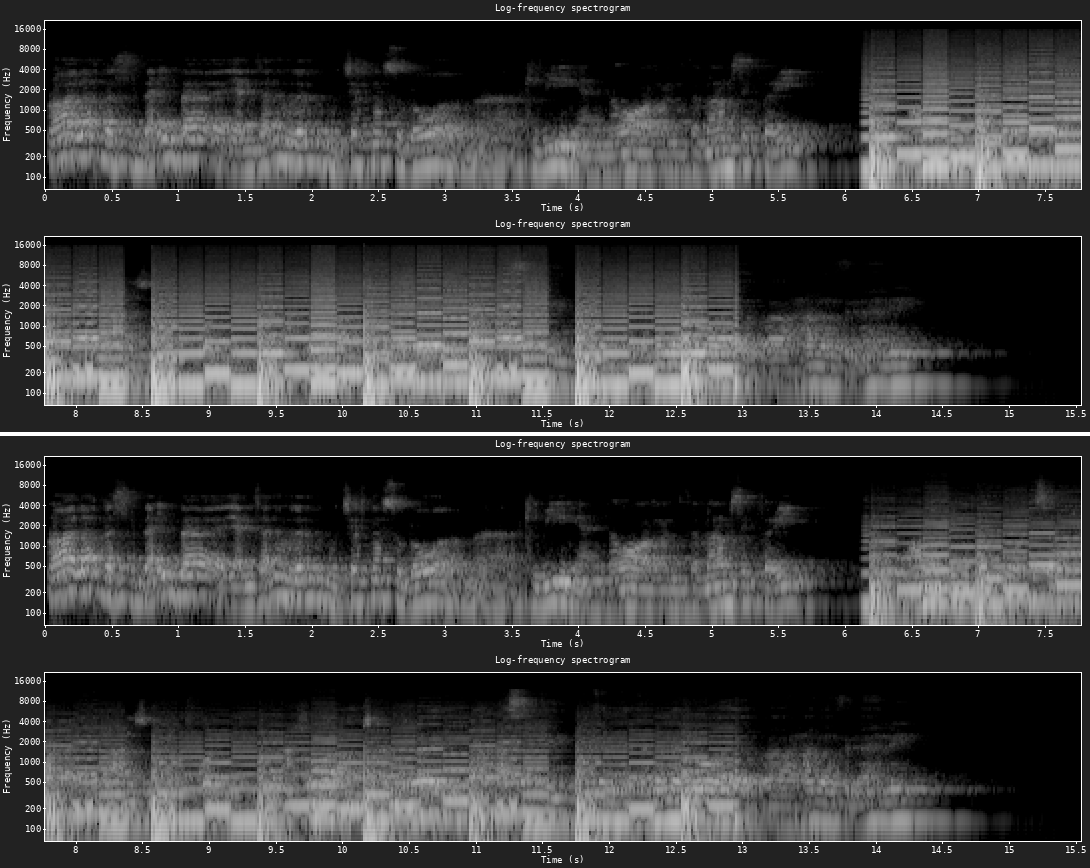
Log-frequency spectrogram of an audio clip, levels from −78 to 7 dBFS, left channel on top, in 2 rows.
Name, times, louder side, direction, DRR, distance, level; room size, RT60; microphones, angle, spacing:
voice 1, 0.0-5.7 6.4-10.8, right 1 dB, 55° right, -5 dB, 3.6 m, -32 dB
sound 1, 6.1-13.0, left 5 dB, 55° left, 0.3 m, -21 dB
voice 2, 9.7-14.3, right 1 dB, 20° right, -8 dB, 2.7 m, -32 dB
13.5 x 8.9 x 2.7 m, 1.1 s
head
